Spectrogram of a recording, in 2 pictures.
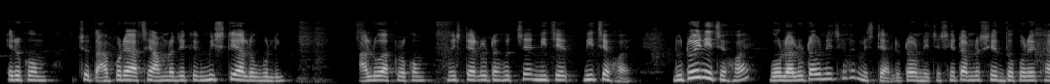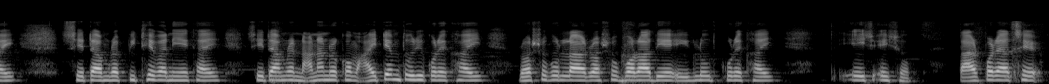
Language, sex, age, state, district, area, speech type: Bengali, female, 45-60, West Bengal, Alipurduar, rural, spontaneous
